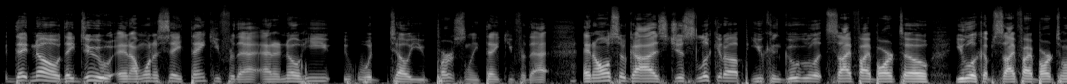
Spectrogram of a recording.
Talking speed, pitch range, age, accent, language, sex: 240 wpm, 115-150 Hz, 30-49, American, English, male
